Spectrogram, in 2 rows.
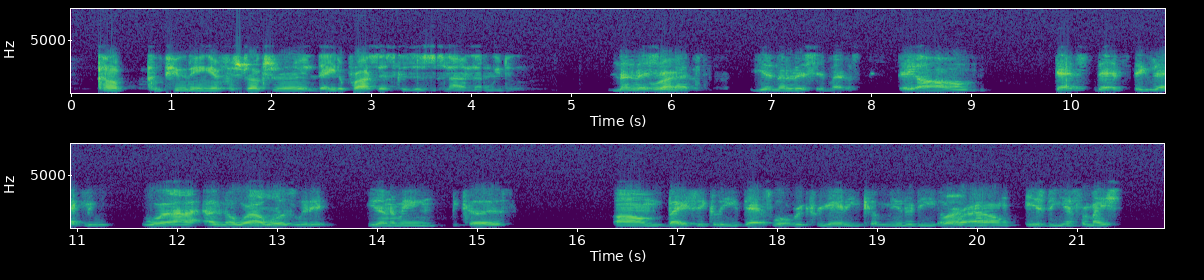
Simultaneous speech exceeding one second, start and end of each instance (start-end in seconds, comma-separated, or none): none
